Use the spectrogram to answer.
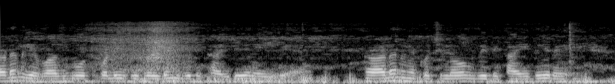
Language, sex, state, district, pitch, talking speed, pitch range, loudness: Hindi, male, Haryana, Charkhi Dadri, 135 Hz, 205 wpm, 130-140 Hz, -16 LUFS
